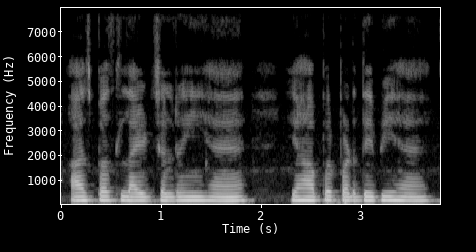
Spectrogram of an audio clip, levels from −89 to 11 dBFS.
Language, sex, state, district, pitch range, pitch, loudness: Hindi, female, Uttar Pradesh, Lalitpur, 155-170 Hz, 165 Hz, -14 LUFS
